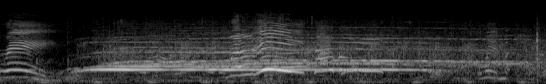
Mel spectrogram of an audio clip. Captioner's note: all applauding and cheering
